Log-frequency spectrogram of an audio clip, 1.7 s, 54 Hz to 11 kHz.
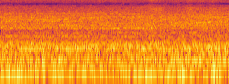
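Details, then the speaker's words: Chinese diesel heater newly installed in a camper van, running without exhaust fitted, fuel pump speeding up during its roughly 3.5–4 minute warm-up: steady low burner and fan roar without surging or popping; normal running. "the little diesel pumps come on now speeding up a bit I'm trying to do what it does best heat up hopefully we're gonna get some hot air out of it in a minute"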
